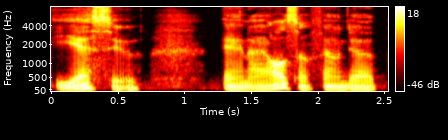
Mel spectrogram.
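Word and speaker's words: イエス: I looked into this a little bit as well, nowhere near as much as you, but in Japan, it's pronounced Yesu.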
